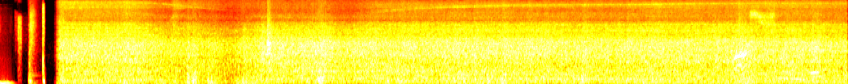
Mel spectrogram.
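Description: Mini car driving up a long mountain grade: steady engine hum and road noise, starting just after a burst of electronic music cuts off about half a second in.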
